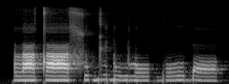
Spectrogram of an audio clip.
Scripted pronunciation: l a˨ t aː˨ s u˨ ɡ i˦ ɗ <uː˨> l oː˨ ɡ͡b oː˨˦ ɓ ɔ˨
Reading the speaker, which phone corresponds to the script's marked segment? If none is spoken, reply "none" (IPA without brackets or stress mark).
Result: uː˨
